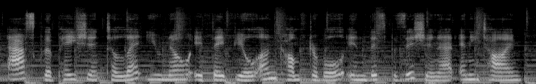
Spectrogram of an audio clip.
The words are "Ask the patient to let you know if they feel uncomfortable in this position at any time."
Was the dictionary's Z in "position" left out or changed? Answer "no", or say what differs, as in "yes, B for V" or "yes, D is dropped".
no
